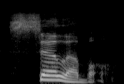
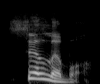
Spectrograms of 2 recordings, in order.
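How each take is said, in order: First: The stress is on the first syllable. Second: The stress is on the first syllable.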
